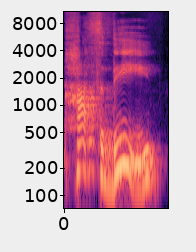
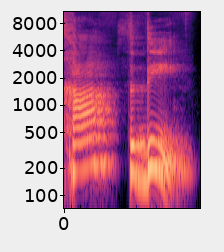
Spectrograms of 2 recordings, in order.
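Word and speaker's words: Chasidi: And Hasidi, because the K is the Chet. Yes. Hasidi. SD doesn't have a vowel. Yes. It's just Hasidi. The S and the D are together. Hasidi.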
